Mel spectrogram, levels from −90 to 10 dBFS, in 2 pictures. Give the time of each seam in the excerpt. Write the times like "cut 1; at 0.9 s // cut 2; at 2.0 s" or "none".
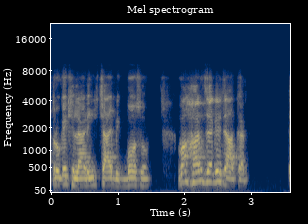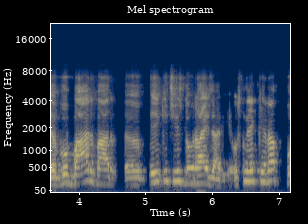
none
